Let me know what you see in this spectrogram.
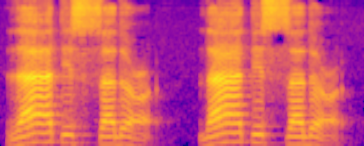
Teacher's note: عین کی آواز آئے گی آخر میں، حرکت کی نہیں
